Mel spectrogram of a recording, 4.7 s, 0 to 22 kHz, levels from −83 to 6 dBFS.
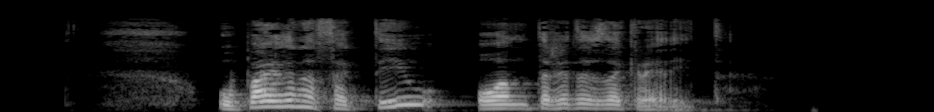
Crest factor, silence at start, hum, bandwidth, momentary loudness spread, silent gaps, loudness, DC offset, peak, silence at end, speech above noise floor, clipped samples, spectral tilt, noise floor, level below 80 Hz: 22 dB; 0.7 s; none; 11.5 kHz; 13 LU; none; -25 LUFS; under 0.1%; -6 dBFS; 1.2 s; 65 dB; under 0.1%; -6 dB/octave; -89 dBFS; -62 dBFS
